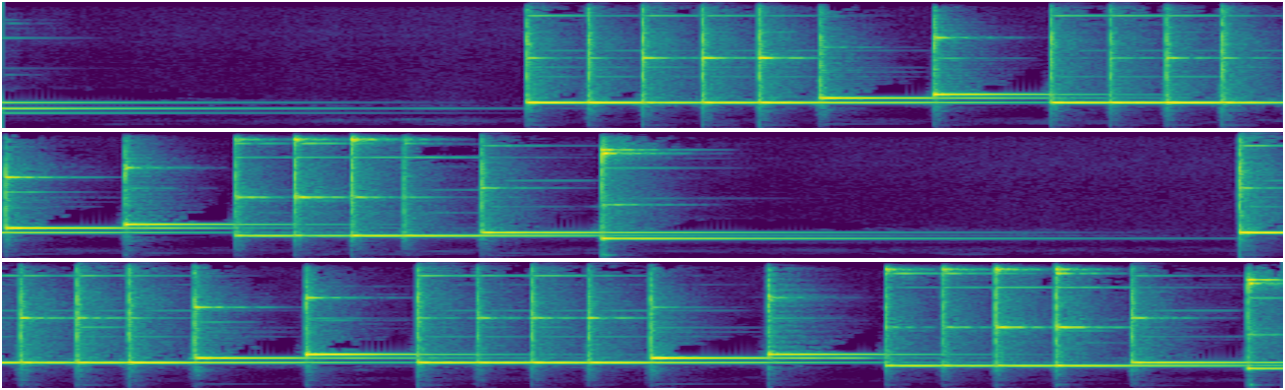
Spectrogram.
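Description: Bell lyre's metal bars struck with a mallet, playing chords as quick runs of repeated ringing notes. Twice the playing stops and one note rings on and fades to silence, at the start and again about halfway through, before the striking resumes.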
